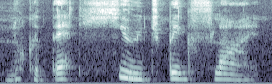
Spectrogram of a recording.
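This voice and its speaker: The speaker is a woman. She talks very slowly. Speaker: storyteller reading to a child. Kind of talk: children's story read-aloud. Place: home room. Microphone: webcam.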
